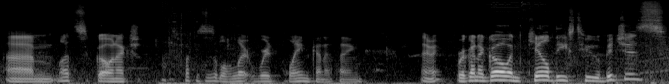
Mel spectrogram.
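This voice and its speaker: A man's voice: fairly high pitch, a little fast, gravelly, darkish tone, a little hiss or hum. A man in his twenties from the Netherlands giving informal, sweary gameplay commentary, thinking aloud as he plays. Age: 20s. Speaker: gaming video creator.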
